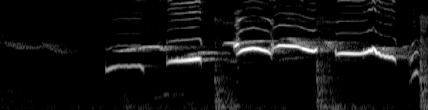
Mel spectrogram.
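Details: White-rumped shama song played to lure wild shamas: after a short silence, clear whistled notes climb in pitch, then break into loud warbling phrases with harsh clicks mixed in.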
